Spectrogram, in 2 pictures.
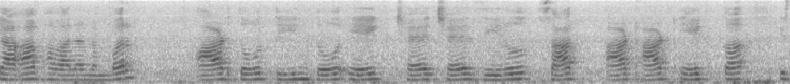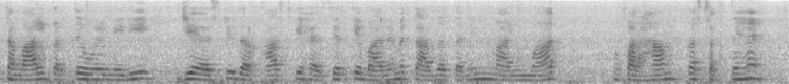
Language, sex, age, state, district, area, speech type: Urdu, female, 60+, Delhi, Central Delhi, urban, read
